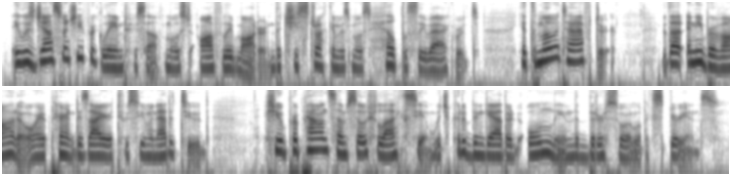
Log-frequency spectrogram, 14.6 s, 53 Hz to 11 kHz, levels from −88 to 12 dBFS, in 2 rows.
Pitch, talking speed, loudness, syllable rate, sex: 190 Hz, 205 wpm, -20 LUFS, 6.7 syllables/s, female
